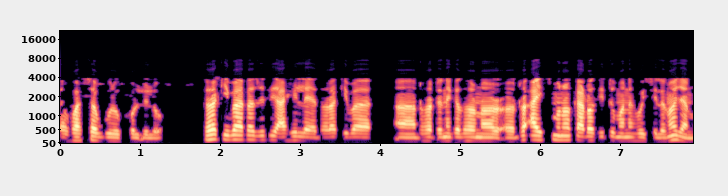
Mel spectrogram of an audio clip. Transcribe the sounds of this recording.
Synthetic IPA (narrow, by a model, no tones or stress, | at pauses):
aɦwatsap̚ɡuɹukʰoldilʊ | dʱɔɹakibaɛtazodiaɦilɛd̪ʱɔɹakiba | dʱɔɹatɛnɛkɛdʱɔɹɔnɔɹdʱɔaʔajsmɔnɔɹkadɔtitʊmanɛɦojsilɛnɔjzanʊ̃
